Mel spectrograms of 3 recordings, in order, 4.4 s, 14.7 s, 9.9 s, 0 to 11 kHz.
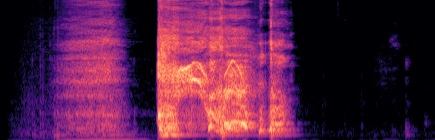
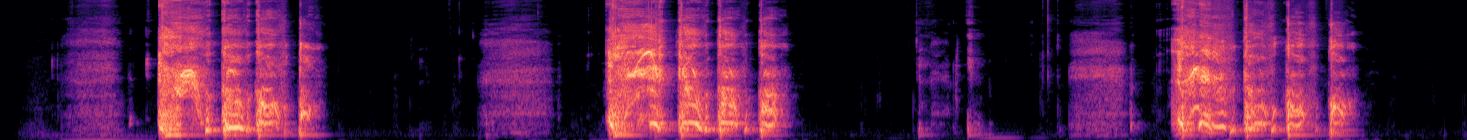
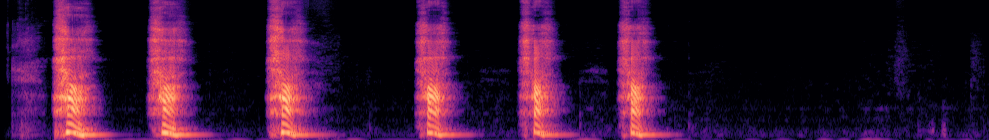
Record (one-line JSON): {"cough_length": "4.4 s", "cough_amplitude": 31057, "cough_signal_mean_std_ratio": 0.45, "three_cough_length": "14.7 s", "three_cough_amplitude": 32768, "three_cough_signal_mean_std_ratio": 0.41, "exhalation_length": "9.9 s", "exhalation_amplitude": 29095, "exhalation_signal_mean_std_ratio": 0.34, "survey_phase": "beta (2021-08-13 to 2022-03-07)", "age": "45-64", "gender": "Male", "wearing_mask": "No", "symptom_cough_any": true, "symptom_sore_throat": true, "symptom_onset": "12 days", "smoker_status": "Never smoked", "respiratory_condition_asthma": true, "respiratory_condition_other": false, "recruitment_source": "REACT", "submission_delay": "1 day", "covid_test_result": "Negative", "covid_test_method": "RT-qPCR"}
